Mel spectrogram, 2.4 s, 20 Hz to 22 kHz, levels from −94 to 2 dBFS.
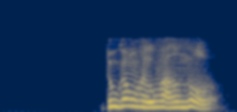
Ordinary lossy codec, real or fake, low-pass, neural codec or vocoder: AAC, 48 kbps; fake; 5.4 kHz; codec, 16 kHz in and 24 kHz out, 0.4 kbps, LongCat-Audio-Codec, four codebook decoder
